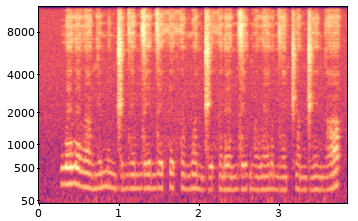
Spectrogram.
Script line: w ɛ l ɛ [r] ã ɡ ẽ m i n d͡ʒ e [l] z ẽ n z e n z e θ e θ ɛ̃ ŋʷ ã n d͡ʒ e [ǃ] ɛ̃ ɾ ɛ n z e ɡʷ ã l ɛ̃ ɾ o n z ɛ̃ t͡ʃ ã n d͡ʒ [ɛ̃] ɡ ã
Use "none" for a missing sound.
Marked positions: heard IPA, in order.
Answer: l, n, θ, ẽ

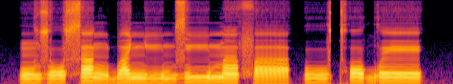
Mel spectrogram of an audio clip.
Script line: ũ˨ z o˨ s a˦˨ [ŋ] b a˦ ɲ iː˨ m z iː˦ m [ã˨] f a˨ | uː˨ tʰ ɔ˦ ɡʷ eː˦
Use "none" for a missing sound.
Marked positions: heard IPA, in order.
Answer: ŋ, ã˦

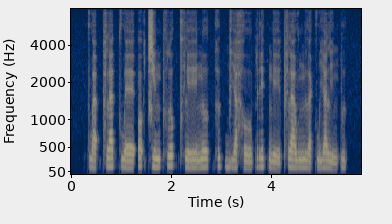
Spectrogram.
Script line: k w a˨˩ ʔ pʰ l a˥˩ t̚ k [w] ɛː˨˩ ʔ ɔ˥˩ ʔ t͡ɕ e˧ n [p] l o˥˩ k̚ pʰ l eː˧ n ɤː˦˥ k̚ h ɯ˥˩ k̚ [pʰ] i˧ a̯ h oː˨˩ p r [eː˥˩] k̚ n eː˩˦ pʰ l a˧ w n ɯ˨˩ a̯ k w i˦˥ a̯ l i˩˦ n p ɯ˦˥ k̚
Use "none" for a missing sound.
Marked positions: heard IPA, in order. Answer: w, pʰ, b, e˥˩

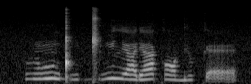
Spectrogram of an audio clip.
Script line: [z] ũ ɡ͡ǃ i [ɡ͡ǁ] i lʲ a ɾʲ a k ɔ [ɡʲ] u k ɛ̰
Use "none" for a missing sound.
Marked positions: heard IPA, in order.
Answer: ð, ɡ͡ǁ, ɡʲ

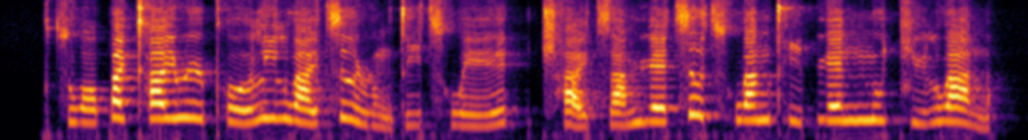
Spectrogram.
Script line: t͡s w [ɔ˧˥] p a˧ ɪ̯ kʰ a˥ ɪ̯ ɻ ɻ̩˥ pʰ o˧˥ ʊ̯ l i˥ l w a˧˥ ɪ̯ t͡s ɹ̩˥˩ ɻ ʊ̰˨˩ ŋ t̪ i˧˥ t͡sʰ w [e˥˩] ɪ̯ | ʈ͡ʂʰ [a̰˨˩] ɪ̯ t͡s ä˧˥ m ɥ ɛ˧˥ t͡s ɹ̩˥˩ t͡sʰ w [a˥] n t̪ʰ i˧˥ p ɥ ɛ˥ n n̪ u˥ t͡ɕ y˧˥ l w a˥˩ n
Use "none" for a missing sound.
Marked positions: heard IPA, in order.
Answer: ɔ˧˥, e˧˥, a̰˨˩, a˥

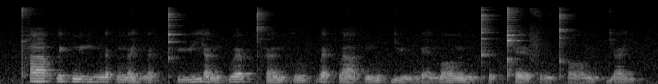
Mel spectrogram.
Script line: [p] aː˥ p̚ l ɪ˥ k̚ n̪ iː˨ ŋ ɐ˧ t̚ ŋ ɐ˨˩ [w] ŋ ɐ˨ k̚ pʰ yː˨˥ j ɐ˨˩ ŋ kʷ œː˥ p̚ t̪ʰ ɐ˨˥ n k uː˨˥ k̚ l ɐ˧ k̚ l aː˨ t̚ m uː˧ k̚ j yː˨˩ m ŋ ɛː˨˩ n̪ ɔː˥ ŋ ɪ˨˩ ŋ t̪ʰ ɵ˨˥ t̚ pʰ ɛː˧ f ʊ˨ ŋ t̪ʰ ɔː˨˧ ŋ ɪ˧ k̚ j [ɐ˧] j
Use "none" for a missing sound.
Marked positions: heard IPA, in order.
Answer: pʰ, j, ɐ˧

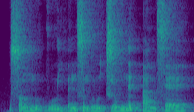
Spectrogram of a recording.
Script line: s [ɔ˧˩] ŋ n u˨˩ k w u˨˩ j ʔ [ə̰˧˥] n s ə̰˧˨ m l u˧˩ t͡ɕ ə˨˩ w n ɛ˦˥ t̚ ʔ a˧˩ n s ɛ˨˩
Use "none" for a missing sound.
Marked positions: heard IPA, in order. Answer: ɔ̰˧˨, ə̰˧˥

